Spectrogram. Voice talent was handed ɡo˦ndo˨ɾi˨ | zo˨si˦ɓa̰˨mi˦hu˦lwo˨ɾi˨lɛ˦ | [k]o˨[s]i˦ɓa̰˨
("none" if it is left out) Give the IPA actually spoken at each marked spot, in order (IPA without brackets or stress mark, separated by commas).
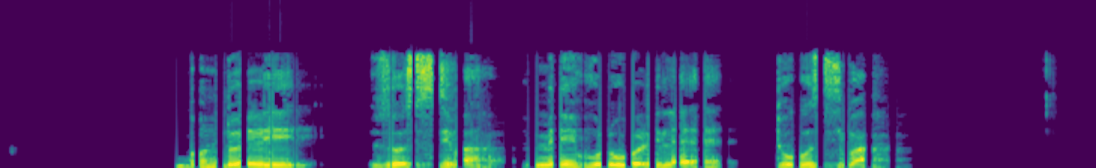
t, s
